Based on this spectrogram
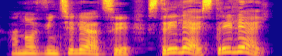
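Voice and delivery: high, panicked yell; screaming. A narrator's reading. Lound ordering Van to fire, high yell. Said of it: "в тон ему завопил и Лоунд".

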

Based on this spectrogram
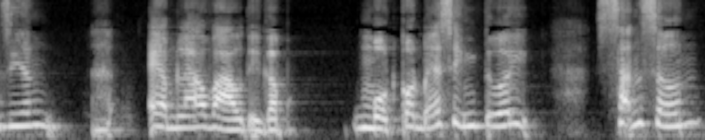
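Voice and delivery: very high, whining confession; tearful whimper. A narrator's reading. Sáu Bưởi explaining last night to boss, tearful. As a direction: blubber through a sheepish account. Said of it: "Sáu Bưởi mếu máo".

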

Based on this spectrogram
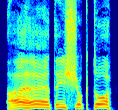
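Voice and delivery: high, loud, drawn-out demand with hysterical notes; hysterical loud question. A narrator's reading. Duke on the laptop screen startled by a stranger, loud and hysterical. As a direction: ask it slowly, loudly, on the edge of hysteria. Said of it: "Дрожащий мужской голос, в котором явно слышались истеричные нотки, громко спросил".

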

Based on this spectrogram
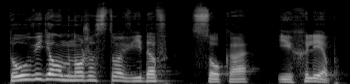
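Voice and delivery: usual speaking voice

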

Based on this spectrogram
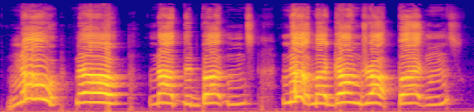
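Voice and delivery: very high, loud shrieking; panicked scream. Acted. Gingerbread man begging.

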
